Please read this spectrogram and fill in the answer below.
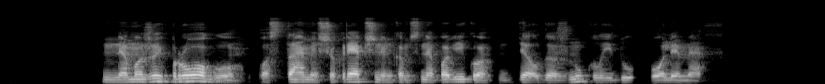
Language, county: Lithuanian, Šiauliai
